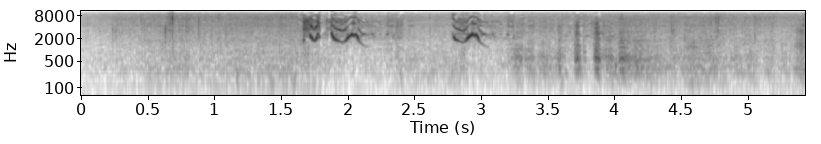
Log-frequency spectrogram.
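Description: Emperor penguin chicks whistling: two short, wavering high-pitched calls about two and three seconds in, with fainter lower calls afterwards, over a steady faint hiss.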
